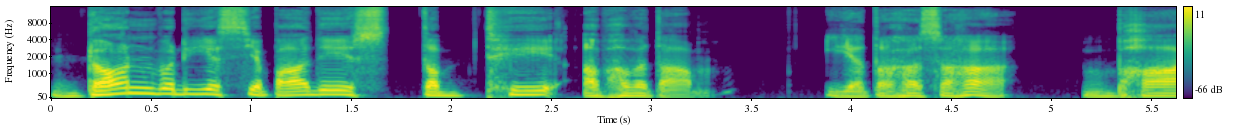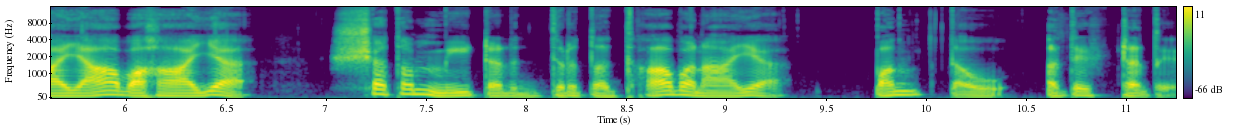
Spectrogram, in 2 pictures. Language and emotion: Sanskrit, fearful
